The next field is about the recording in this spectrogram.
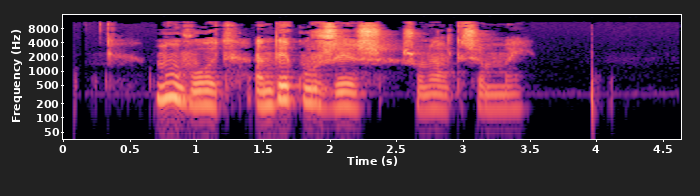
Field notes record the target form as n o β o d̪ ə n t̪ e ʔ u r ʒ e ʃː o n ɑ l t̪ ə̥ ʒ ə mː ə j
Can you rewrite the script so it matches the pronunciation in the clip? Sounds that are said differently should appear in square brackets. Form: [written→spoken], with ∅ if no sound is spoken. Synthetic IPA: n [o→u] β o [d̪→t̪] ə n [t̪→d̪] e [ʔ→k] u r ʒ e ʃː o n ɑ l t̪ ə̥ [ʒ→ʃ] ə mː ə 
